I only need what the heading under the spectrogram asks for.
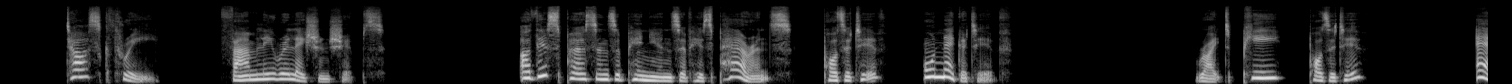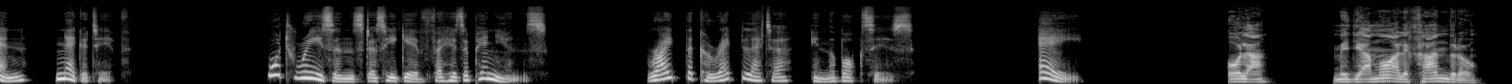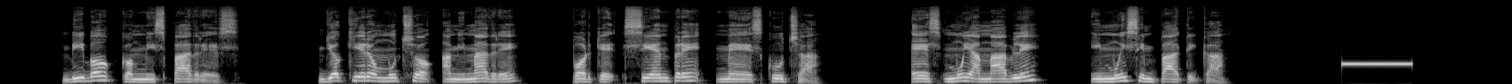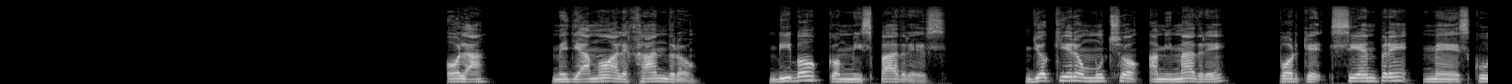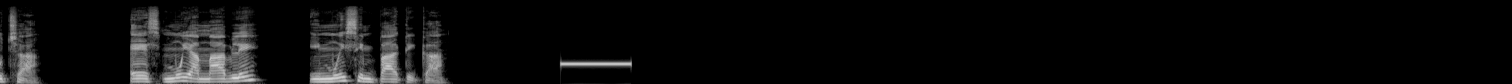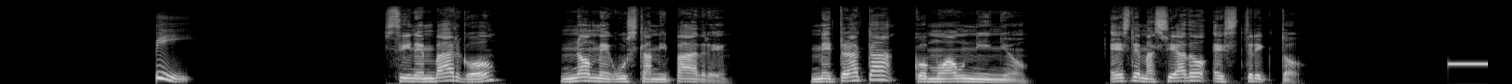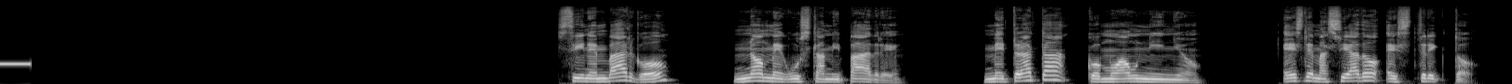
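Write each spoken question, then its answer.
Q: Are this person's opinions of his parents positive or negative?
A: Mother: positive (P); father: negative (N)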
